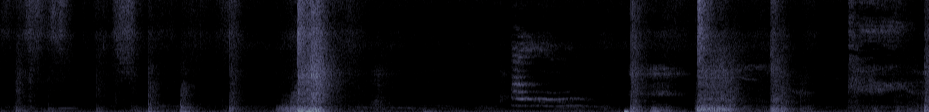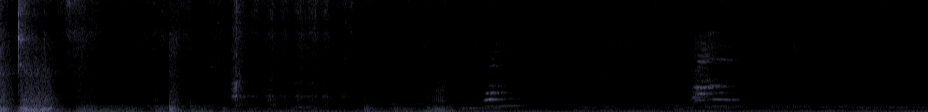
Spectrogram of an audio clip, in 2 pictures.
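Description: Domestic tabby cat meowing in short calls, once about five seconds in and twice near the end. Louder knocks and rustling from something being handled come around three seconds in and again between six and ten seconds.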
